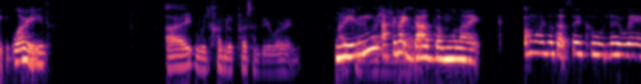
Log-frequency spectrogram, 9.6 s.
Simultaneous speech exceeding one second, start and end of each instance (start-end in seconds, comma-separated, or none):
5.0-6.4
